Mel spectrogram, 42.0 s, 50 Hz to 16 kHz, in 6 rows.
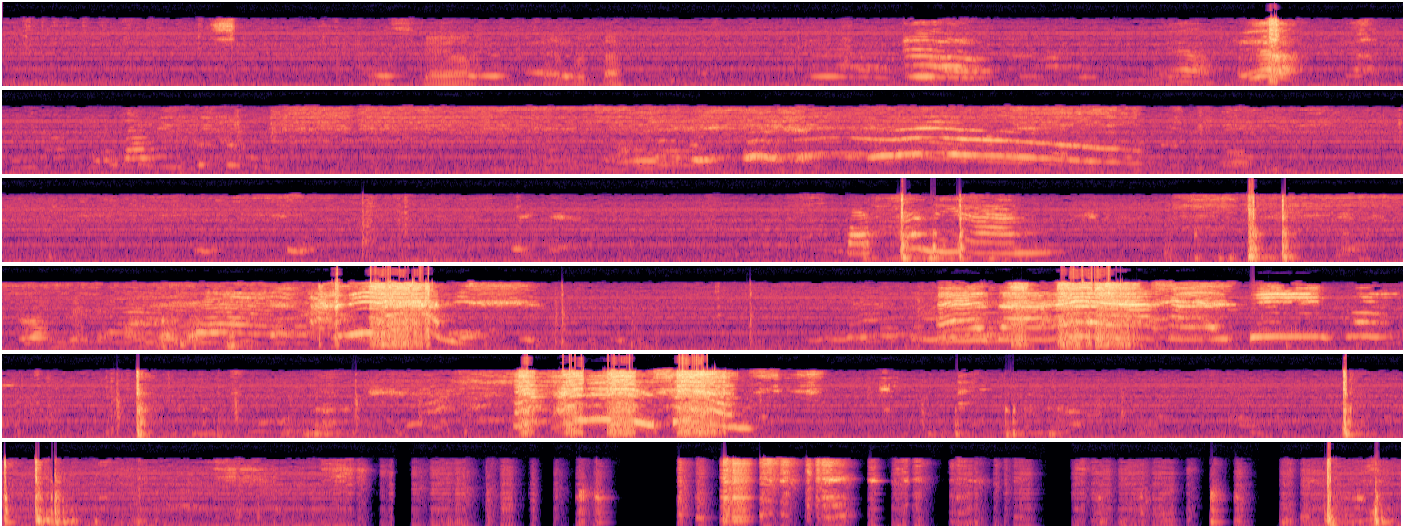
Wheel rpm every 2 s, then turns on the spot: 0, 0, 0, 0, 0, 0, 0, 0, 0, 0, 0, 0, 0, 0, 0, 0, 0, 0, 0, 0, 0.
none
